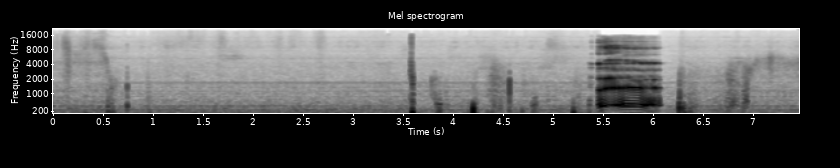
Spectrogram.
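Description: One loud, long burp about halfway through, with short clicks and brief voices around it in a quiet room.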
